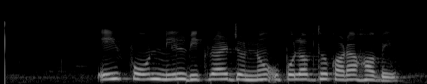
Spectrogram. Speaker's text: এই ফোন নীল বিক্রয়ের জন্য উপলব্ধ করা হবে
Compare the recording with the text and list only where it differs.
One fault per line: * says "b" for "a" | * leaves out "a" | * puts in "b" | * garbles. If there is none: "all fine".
all fine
